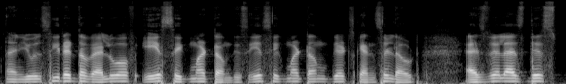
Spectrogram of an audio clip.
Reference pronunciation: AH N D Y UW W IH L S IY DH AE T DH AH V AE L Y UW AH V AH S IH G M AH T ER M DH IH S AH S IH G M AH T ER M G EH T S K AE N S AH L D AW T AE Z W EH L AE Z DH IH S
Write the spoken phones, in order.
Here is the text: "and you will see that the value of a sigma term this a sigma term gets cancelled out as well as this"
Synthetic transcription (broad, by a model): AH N D Y UW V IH L S IY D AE T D AH V AE L Y UW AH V AH S IH G M AH T ER M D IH S AH S IH G M AH T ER M G EH T S K AE N S AH L D AW T AE Z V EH L AE Z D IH S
